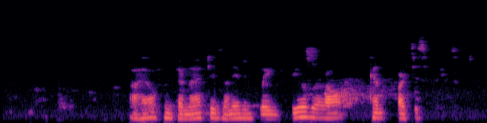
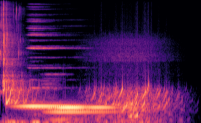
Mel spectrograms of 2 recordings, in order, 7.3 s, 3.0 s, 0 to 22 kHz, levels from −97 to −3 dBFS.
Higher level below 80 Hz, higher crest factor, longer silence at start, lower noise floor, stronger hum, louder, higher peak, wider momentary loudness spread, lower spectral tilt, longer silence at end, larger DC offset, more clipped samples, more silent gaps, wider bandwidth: second, -76 dBFS vs -44 dBFS; about the same, 20 dB vs 16 dB; first, 1.95 s vs 0.05 s; first, -77 dBFS vs -50 dBFS; neither; second, -37 LUFS vs -15 LUFS; second, -18 dBFS vs 0 dBFS; second, 13 LU vs 16 LU; first, -8.5 dB/octave vs -4.5 dB/octave; first, 0.95 s vs 0.5 s; neither; neither; neither; second, 6.8 kHz vs over 20 kHz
